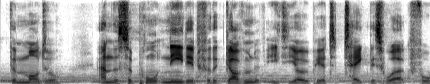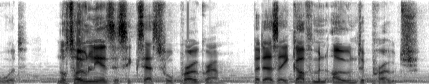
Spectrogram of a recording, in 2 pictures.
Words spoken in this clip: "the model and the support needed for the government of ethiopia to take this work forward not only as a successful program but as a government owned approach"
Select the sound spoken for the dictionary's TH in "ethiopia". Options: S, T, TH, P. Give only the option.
TH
